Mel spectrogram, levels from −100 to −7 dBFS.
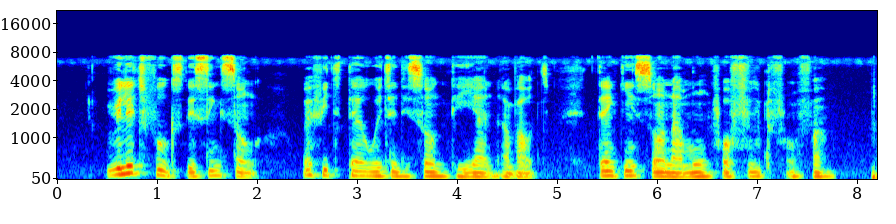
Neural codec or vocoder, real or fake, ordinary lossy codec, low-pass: none; real; none; 7.2 kHz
